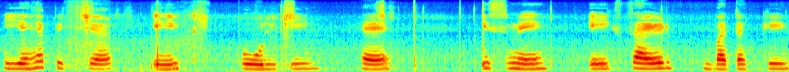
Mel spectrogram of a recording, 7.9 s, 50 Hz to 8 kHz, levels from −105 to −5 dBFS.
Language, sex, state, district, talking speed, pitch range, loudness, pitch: Hindi, female, Rajasthan, Jaipur, 85 wpm, 195-215 Hz, -19 LUFS, 205 Hz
